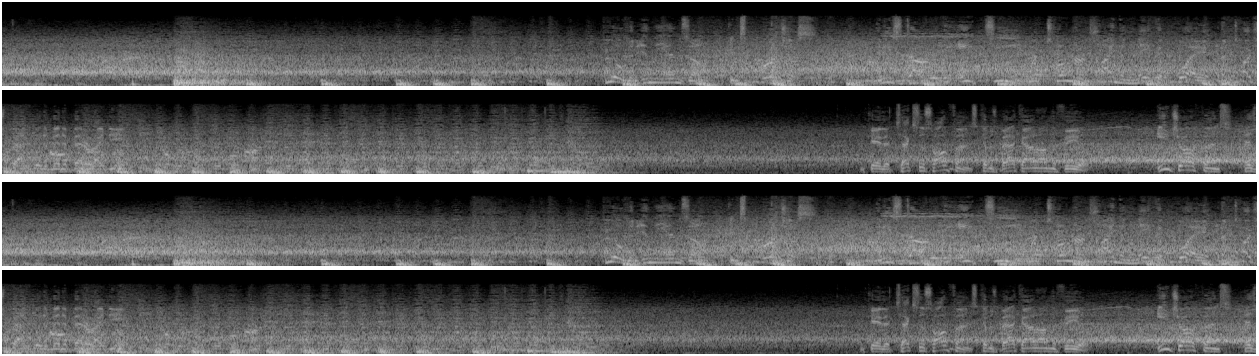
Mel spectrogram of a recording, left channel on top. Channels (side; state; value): both; normal; correlation 0.91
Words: Fielded in the end zone. It's Burgess. And he's stopped at the 18. Returner trying to make a play, and a touchback would have been a better idea. Okay, the Texas offense comes back out on the field. Each offense has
